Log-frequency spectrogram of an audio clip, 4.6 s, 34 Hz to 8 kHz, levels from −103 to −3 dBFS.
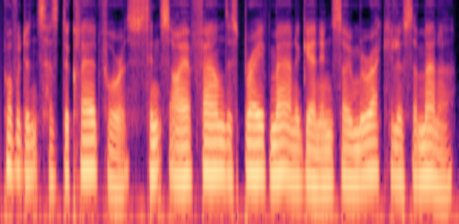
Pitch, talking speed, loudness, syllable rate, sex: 115 Hz, 235 wpm, -17 LUFS, 6.6 syllables/s, male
